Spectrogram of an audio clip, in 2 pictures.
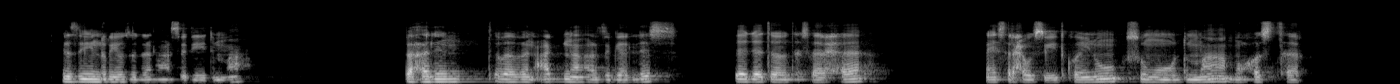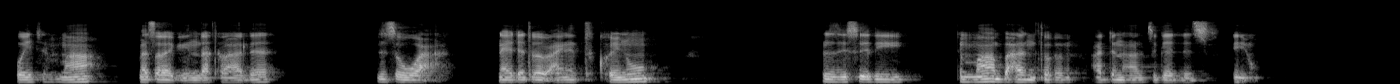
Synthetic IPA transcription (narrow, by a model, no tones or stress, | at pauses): ʔɨzinɨɾɨʔozɐlːɐnasʼɨd̪id̪ɨmːa | b̥ahlɨnt̪ʼɨβɐβɨnʕa̰d̪nazɨɡɐlːɨsʼ | b̥ɨd̪ɐt̪ʼbɐβt̪ʰɐsɐɾħɐ | najsɨɾaħwʊsʼiit̪kʰo̞jnusumud̪ɨmːamɐxost̪ʰɐɾ | wɔjd̪ɨmːa | mɐt͡sʼɾɐkʼiɨnd̪at̪ʰɐβahalɐ | zɨt͡sʼɨwːa̰ʕ | najd̪ɐt̪ʼbɐβʕa̰jnɐt̪kʰo̞jnu | ʔɨzisɨʔli | d̪̥ɨmːabahalɨnt̪ʼɨɾɨmʕad̪ːɨnazɨɡɐlːɨt͡sʼɨjːu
